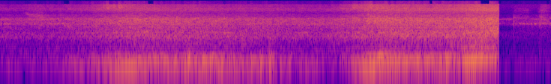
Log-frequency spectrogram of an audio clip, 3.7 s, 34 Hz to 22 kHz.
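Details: 2008 Ford F150 V8, tuned, after earlier ticking suspected from cam phasers following a drive through flooded road, coolant 204°F: revs pick up cleanly and fall back with smooth even roar, no tick now; owner suspected slight misfire earlier.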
